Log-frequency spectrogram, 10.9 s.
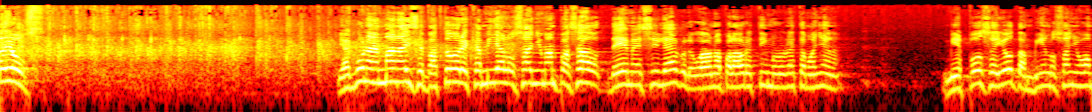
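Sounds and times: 
audience applause: 0:00.0 - 0:04.9
speech: 0:00.2 - 0:00.6, 0:03.4 - 0:08.5, 0:09.4 - 0:10.9.

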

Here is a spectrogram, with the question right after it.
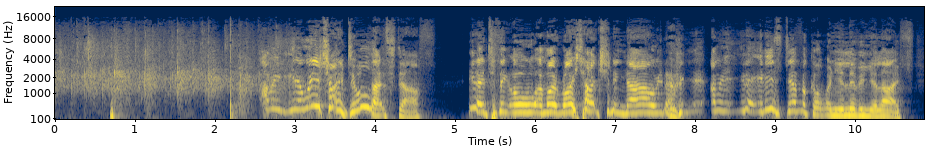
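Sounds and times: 
audience applause: 0:00.0 - 0:02.9
speech: 0:02.6 - 0:10.8.

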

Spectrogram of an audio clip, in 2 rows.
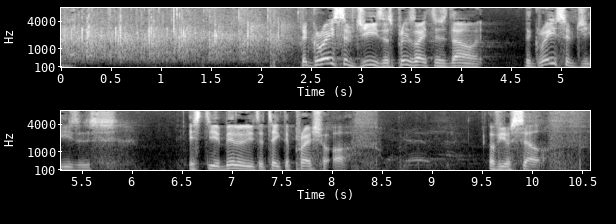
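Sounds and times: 
audience applause: 0:00.0 - 0:02.6
speech: 0:02.4 - 0:06.0, 0:06.6 - 0:08.5, 0:09.6 - 0:10.4.

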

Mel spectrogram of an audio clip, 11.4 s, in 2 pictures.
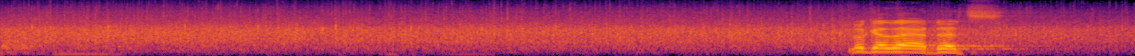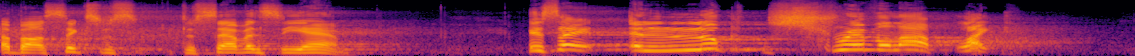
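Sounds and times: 
audience applause: 0:00.0 - 0:06.4
speech: 0:04.2 - 0:05.1, 0:05.7 - 0:07.5, 0:08.3 - 0:10.8.

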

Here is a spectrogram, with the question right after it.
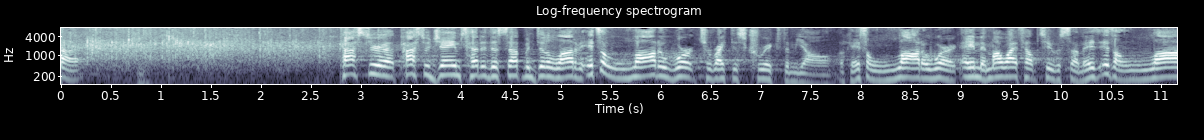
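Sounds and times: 
speech: 0:00.0 - 0:01.0, 0:02.8 - 0:11.1
audience clapping: 0:00.0 - 0:03.6.

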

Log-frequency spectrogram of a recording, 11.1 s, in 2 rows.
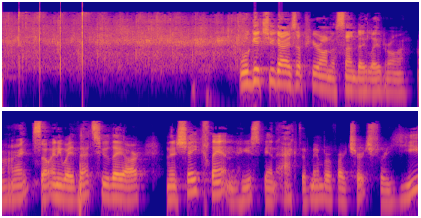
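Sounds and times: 
audience applauding: 0:00.0 - 0:04.2
speech: 0:03.2 - 0:11.1.

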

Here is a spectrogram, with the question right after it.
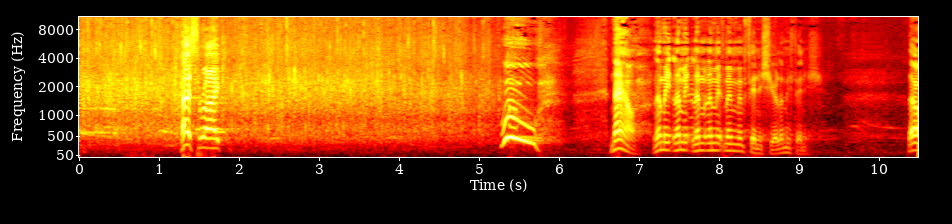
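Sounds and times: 
audience clapping: 0:00.0 - 0:05.4
speech: 0:01.3 - 0:02.0, 0:05.3 - 0:05.9, 0:06.6 - 0:09.3.

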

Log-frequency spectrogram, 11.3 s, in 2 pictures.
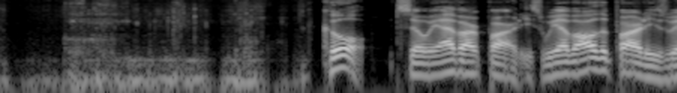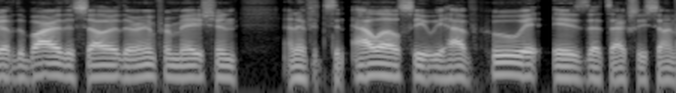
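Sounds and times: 
person sipping coffee: 0:00.0 - 0:02.6
speech: 0:02.8 - 0:11.2.

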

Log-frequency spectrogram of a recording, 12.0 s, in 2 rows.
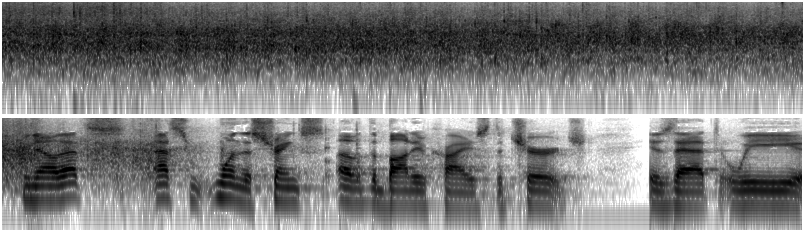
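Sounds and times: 
audience applause: 0:00.0 - 0:07.6
speech: 0:06.2 - 0:12.0.

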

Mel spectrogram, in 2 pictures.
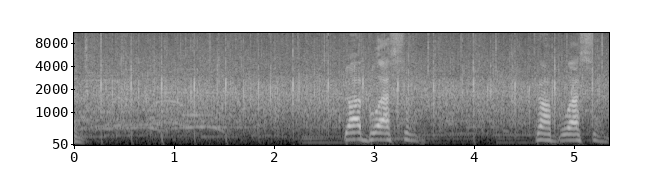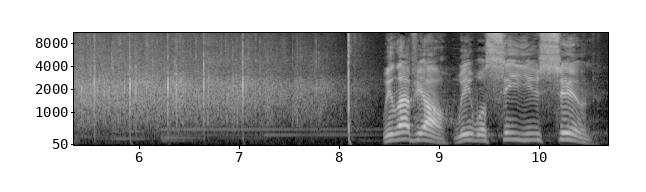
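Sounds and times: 
crowd clapping: 0:00.0 - 0:08.3
speech: 0:02.7 - 0:03.6, 0:04.6 - 0:05.4, 0:08.4 - 0:10.6.

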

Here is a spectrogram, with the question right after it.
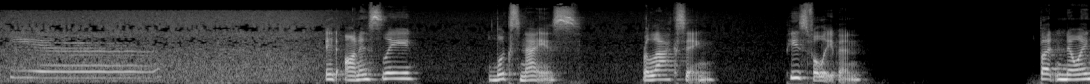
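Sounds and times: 
waterfall rushing: 0:00.0 - 0:07.8
speech: 0:03.2 - 0:04.2, 0:04.9 - 0:07.2, 0:07.9 - 0:08.7, 0:10.4 - 0:10.9.

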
